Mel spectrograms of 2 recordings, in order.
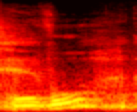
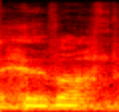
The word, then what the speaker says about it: Hervor: The actual correct pronunciation is Hervor. Um, a lot of people say Herva because that's, I guess, that's the Australian slang.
